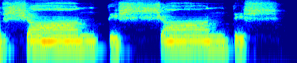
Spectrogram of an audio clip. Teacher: But in two Shantis, there is Visarga in between, and after that Shakara is there. So Visarga's pronunciation will be changed into Shakara.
